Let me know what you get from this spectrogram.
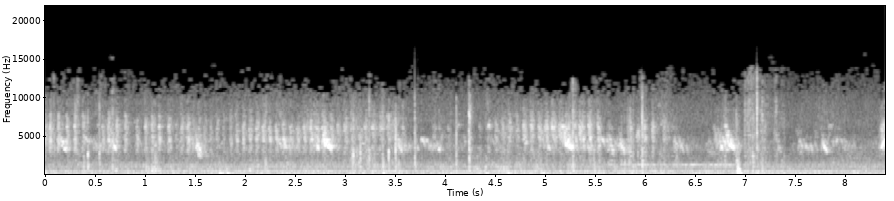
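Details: Honey bees buzzing steadily around a beekeeper forming old-style nucleus colonies from a forager swarm, 15 May 2018, with repeated clicks, rustling handling noises and a short thin whine.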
